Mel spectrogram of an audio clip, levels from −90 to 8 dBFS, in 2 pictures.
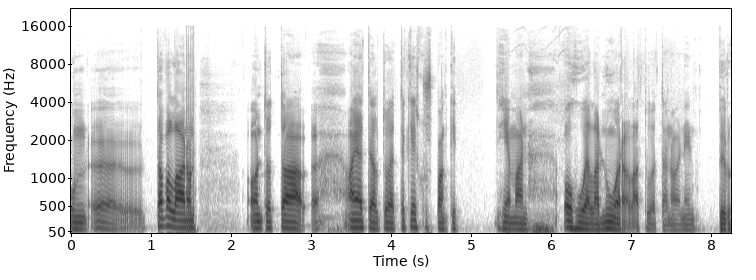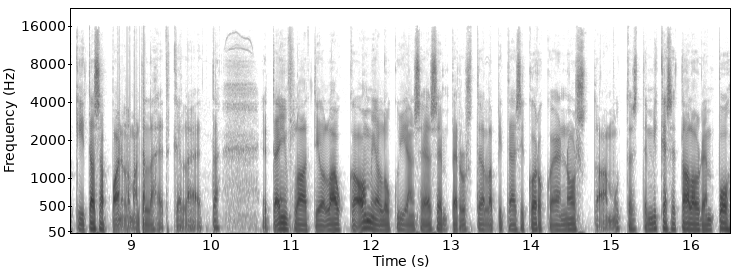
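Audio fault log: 1.44–1.56 s and 8.83–9.17 s: processor overload crackle. The processor misses a run of buffer deadlines, about ten and then a few dozen. Each late buffer is skipped, leaving tiny hard-edged gaps, consistent with buffers of roughly 10 ms, that fuse into gritty crackle over the speech.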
